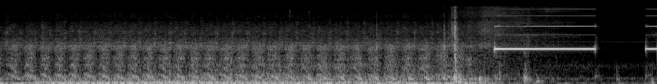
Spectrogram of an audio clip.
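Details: VW Passat diesel cranks but won't start: the starter churns in a steady chugging rhythm for about four seconds without firing, then a chime; the glow plug lamp flashes and codes P0322/16706 show no signal from engine speed sensor G28.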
